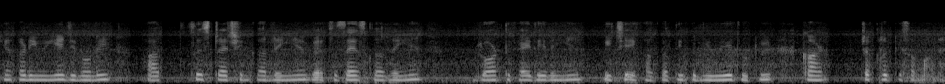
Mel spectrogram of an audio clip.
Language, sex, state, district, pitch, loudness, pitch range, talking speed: Hindi, female, Chhattisgarh, Kabirdham, 205 Hz, -31 LUFS, 200-215 Hz, 210 wpm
